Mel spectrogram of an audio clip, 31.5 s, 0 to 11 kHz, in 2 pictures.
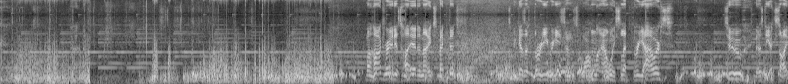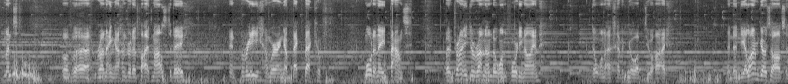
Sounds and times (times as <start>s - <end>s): Run: 0.0s - 5.9s, 21.6s - 30.2s
Music: 0.0s - 31.5s.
